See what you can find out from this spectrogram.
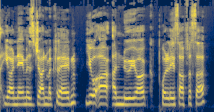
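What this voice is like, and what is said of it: Bad put-on German accent. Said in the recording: “I love my German accent. It's very bad.”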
